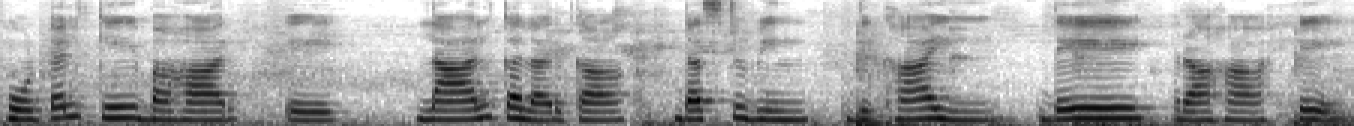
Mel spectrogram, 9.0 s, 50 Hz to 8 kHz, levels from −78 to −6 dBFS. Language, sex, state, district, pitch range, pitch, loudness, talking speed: Hindi, female, Madhya Pradesh, Dhar, 205-240 Hz, 215 Hz, -16 LUFS, 80 wpm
